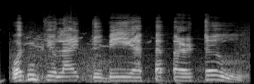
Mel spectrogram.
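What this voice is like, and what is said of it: Robot character voice. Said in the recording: “I really hate the robot's voice”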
